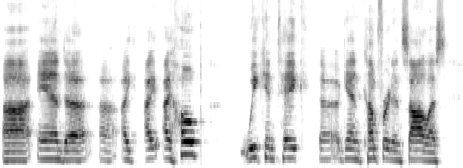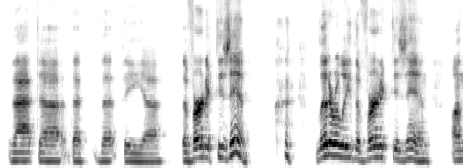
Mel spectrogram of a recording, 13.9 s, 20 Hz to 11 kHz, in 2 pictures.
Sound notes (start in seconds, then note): 11.1 laughs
